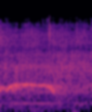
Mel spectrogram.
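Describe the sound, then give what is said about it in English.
A church audience claps in steady, dense applause for the worship team and production teams, filling the whole stretch, with a sustained high whistle-like tone sliding through the middle before fading. “Come on, give a round of applause for our worship team and our production teams.”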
